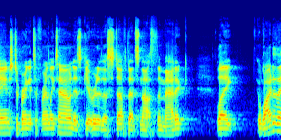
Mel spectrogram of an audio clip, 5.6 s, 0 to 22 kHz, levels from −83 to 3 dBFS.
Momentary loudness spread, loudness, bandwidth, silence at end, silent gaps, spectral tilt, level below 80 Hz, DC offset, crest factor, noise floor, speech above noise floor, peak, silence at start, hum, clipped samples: 8 LU; -19 LUFS; 15 kHz; 0 s; none; -1 dB/octave; -72 dBFS; under 0.1%; 18 dB; -50 dBFS; 29 dB; -2 dBFS; 0 s; none; under 0.1%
